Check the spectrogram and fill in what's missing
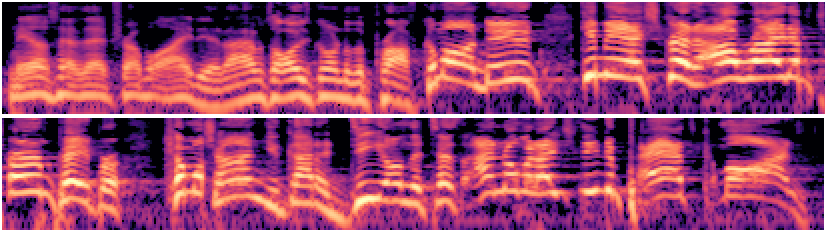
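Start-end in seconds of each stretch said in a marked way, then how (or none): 2.1-8.2 high, loud mock pleading with the professor; begging student. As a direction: whine for extra credit, half-shouting.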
